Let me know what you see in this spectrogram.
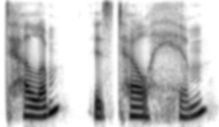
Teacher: this is about deleting the H and the th and connecting the previous sound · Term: H deletion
